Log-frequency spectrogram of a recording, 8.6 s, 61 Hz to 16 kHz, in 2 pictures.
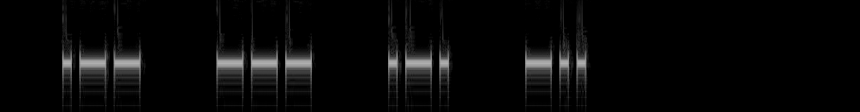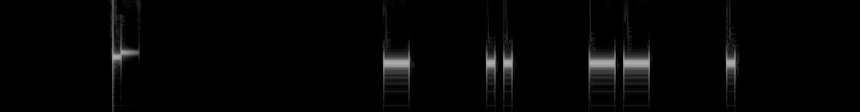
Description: Morse code, heard as a keyed tone, about 28 wpm, spaced as for 16 wpm, 700 Hz. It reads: WORD TIME
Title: 3x Character Spacing - Top 100 Words - 28wpm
